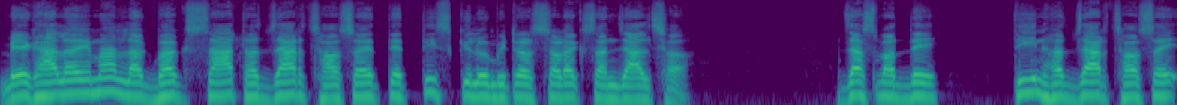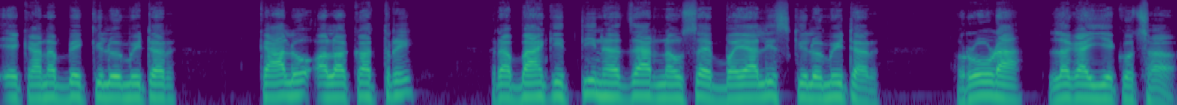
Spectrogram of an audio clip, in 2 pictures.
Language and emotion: Nepali, neutral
